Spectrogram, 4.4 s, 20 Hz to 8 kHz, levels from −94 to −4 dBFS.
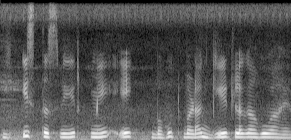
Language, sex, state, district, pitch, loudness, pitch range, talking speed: Hindi, female, Haryana, Charkhi Dadri, 215 Hz, -16 LUFS, 205-220 Hz, 135 wpm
